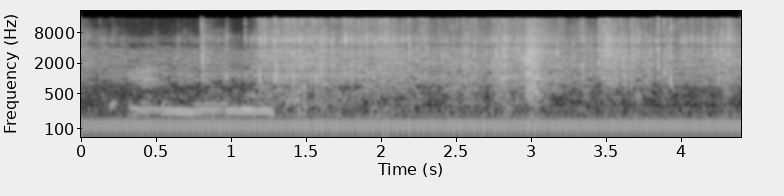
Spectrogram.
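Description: Clear plastic bags crinkling and rustling as bagged clothes are handled and shifted in a cardboard box, with a louder crackle about three seconds in. A short low hum of a voice comes in the first second.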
